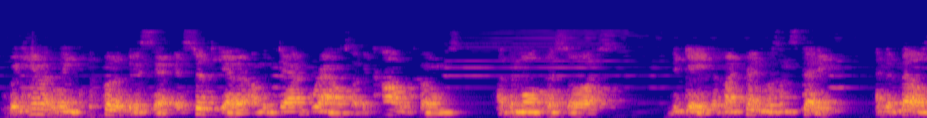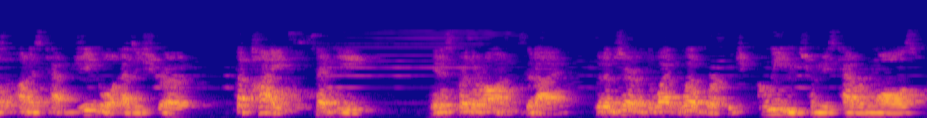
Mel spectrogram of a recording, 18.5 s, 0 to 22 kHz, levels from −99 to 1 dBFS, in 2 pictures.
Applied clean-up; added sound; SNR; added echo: classical method WPE with log-MMSE.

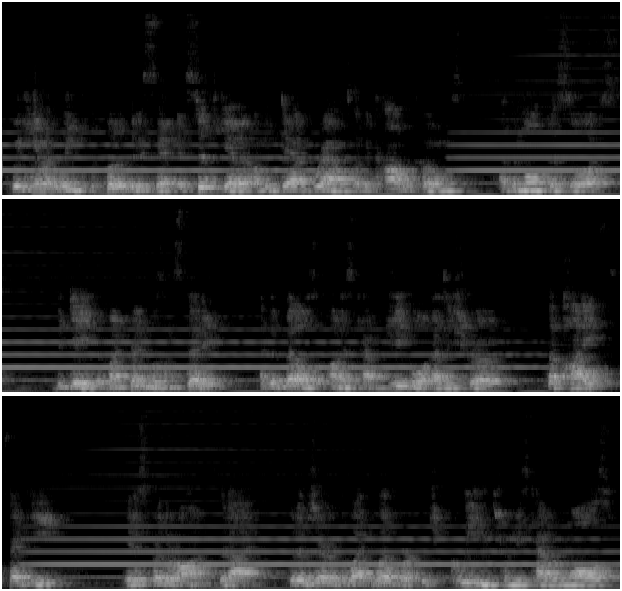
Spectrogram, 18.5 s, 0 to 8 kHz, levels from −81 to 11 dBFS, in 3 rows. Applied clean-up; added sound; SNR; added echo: none; Wind instrument, woodwind instrument; 17 dB; reverberation time 2.8 s.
